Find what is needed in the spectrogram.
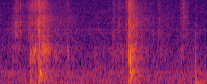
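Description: A chef's knife chopping through green onions onto a wooden cutting board: two sharp knocks about a second apart.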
